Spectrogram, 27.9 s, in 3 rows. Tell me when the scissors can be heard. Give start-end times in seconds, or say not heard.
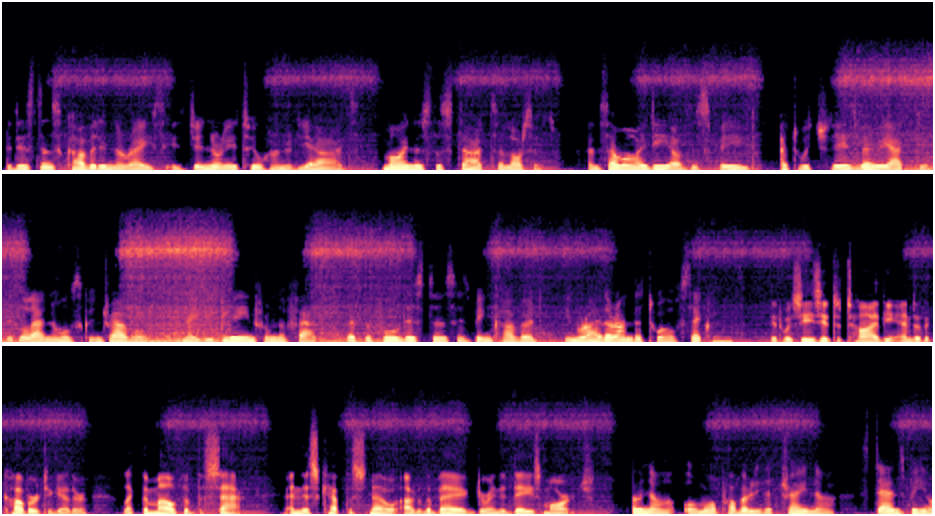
not heard.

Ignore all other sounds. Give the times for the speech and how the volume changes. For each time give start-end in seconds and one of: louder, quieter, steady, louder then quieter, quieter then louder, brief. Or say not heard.
0.0-27.8 steady.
